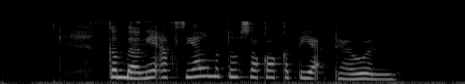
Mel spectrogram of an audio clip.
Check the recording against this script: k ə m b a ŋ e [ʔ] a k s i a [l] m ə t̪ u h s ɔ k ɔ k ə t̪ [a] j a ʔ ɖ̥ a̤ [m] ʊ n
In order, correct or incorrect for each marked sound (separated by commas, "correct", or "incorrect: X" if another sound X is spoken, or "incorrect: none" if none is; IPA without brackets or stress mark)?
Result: correct, correct, incorrect: i, incorrect: none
